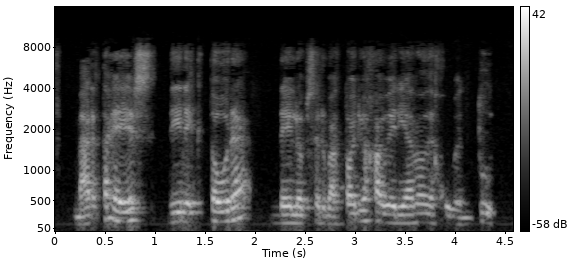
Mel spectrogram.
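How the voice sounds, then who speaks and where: A man with a Portuguese accent speaks at a very slow pace, with a dry, close sound and no echo. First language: Portuguese (speaking Spanish). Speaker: professor, moderator. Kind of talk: live online talk introduction. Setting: video livestream. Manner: slow, halting with fillers.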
